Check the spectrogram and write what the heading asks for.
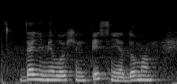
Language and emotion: Russian, neutral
